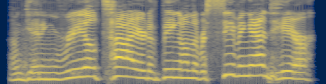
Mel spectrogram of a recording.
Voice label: chatter negative; slash; respawn

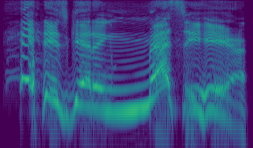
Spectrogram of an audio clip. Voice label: chatter neutral; anarki

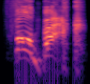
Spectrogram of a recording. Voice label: chatter negative; galena; respawn

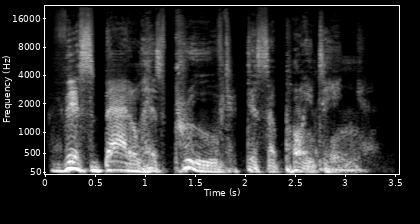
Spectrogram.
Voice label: chatter negative; respawn

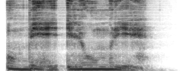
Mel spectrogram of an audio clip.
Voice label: chatter neutral; visor

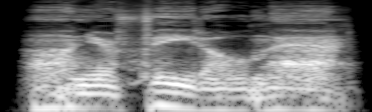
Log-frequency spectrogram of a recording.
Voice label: chatter negative; bj blazkowicz; respawn

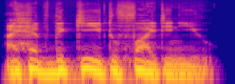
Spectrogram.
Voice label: chatter neutral, en; visor

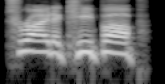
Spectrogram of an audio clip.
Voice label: chatter positive; nyx; frag

